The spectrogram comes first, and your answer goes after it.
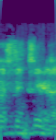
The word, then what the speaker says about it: Oświęcimia: Dni Oświęcimia, yes.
